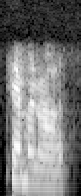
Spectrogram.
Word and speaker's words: Temenos: Temenos, yeah, it's a Greek word.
